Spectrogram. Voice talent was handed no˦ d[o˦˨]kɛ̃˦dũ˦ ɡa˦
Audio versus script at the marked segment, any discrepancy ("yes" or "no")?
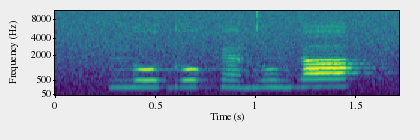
yes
